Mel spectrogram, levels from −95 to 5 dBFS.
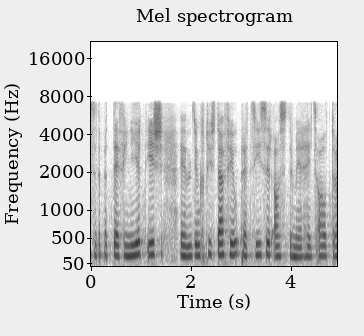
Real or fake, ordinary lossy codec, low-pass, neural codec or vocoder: fake; none; 7.2 kHz; codec, 16 kHz, 0.8 kbps, ZipCodec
